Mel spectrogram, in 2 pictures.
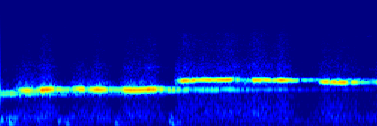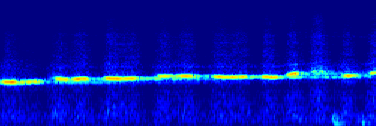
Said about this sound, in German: Naja, so ganz richtig hat der Star die Melodie nicht getroffen. G muss es sein, nicht Gis, denkt Mozart. Aber wer wird denn bitte so kritisch sein? Bei einem Vogel. Und seine Version ist durchaus originell.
